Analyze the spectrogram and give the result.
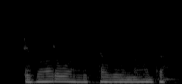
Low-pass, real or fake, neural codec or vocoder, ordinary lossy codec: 3.6 kHz; real; none; none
